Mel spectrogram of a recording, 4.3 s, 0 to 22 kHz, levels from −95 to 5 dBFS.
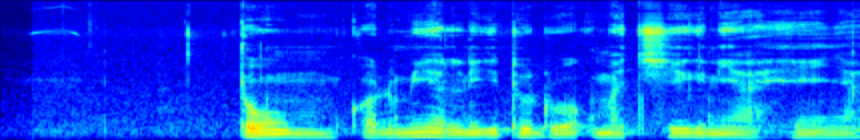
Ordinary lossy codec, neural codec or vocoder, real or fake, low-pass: none; none; real; none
